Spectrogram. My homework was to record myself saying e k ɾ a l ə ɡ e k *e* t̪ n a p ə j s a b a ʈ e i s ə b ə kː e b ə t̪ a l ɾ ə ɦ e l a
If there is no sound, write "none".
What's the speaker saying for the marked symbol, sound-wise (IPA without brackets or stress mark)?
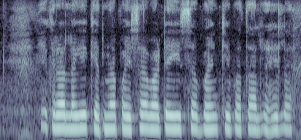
e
